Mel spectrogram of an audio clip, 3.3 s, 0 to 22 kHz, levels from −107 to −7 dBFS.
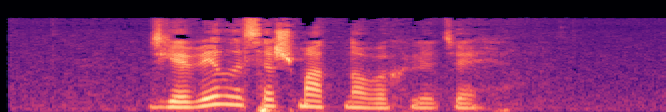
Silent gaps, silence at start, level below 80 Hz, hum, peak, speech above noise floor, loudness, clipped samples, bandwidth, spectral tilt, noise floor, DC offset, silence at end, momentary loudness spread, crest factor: none; 0.75 s; -32 dBFS; none; -2 dBFS; 35 dB; -16 LUFS; under 0.1%; 11.5 kHz; -3 dB/octave; -53 dBFS; under 0.1%; 0.8 s; 14 LU; 18 dB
